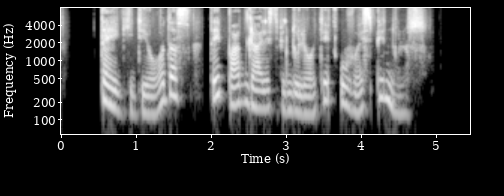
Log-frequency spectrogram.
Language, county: Lithuanian, Vilnius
